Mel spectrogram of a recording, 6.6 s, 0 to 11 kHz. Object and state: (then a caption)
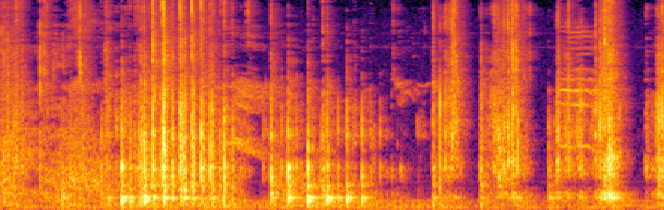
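Hollow plastic food container stack. A medium-size stack of empty, hollow, nested translucent white plastic food storage containers with lids and a sticker label is held in both hands and tapped with fingertips. The taps come in fast, keyboard-like bursts of short, dry clicks with a hollow low tone near 200 Hz and almost no ring, separated by brief pauses.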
